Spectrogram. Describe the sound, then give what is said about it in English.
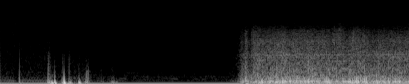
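A few low thumps, a brief lull, then a steady rumble of idling car engines in a traffic jam at 7:30 in the morning, with no voices. “Well, here we are again, 7:30 in the morning and sitting in another traffic jam.”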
